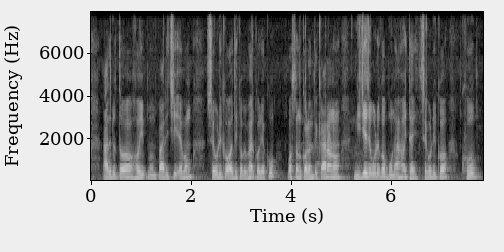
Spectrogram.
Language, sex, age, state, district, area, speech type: Odia, male, 30-45, Odisha, Mayurbhanj, rural, spontaneous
